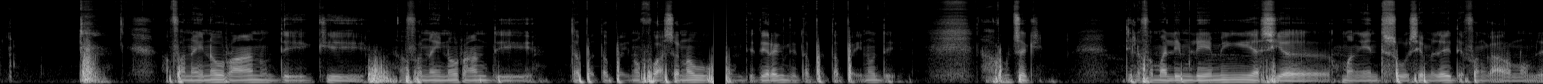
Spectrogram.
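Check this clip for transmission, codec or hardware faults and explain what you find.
One fault stands out in this speech recording, a playback stall at 7.13 to 7.26 s. The audio simply cuts out mid-flow for about 130 ms, leaving a hard gap of silence before the speech resumes. The likely cause is the player briefly running out of buffered data, or its output thread being blocked, so nothing reached the output until playback recovered.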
